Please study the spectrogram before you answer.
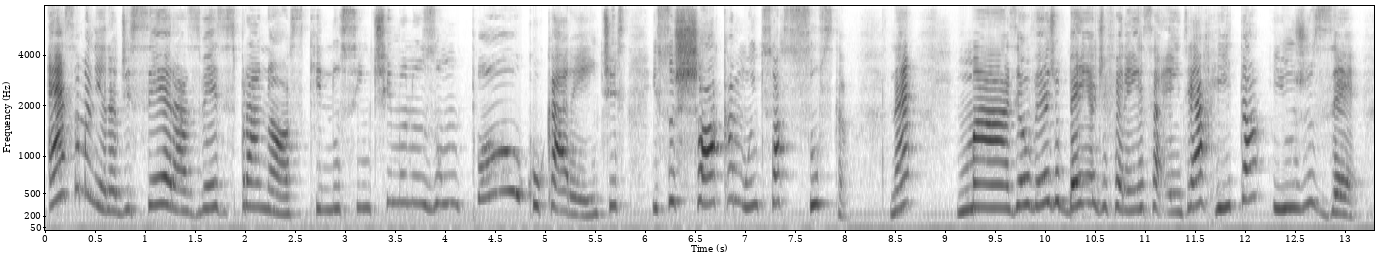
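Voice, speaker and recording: A woman's voice: very high-pitched, expressive, takes it slowly, sharp tone. A woman vlogging about her children, talking chattily to her viewers and explaining things. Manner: chatty, explaining, often addresses viewers with "né" and "gente". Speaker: vlogger, mother of two. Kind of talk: casual talk to camera.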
